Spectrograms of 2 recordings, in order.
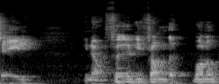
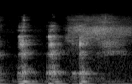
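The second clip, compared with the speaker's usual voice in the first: a breathless, voiceless laugh under the breath; silent wheezy laugh; 9 dB quieter than usual. Retold or imitated. Coach laughing at the player, silent breathy laugh. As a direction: laugh with no voice at all, just air. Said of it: "Bastian looked at me and went".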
